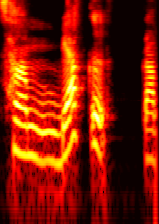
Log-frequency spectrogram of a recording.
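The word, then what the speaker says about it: 三百: 이렇게 조금 더 편한 단어를 편하게 말하기 위해서 발음을 고쳐온 것이 기존에 있던 애들을 확 잡아버린 거죠. 그래서 삼비아크가 맞는 표현, 로비아크가 맞는 표현, 합비아크가 맞는 표현입니다.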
